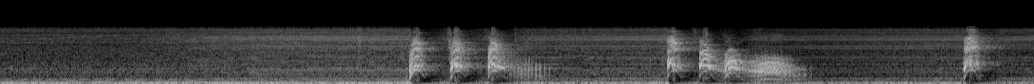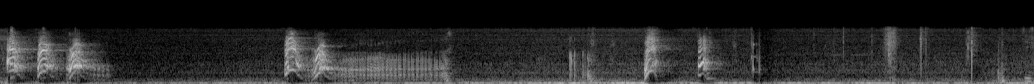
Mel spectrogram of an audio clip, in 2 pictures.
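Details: Norfolk Terrier puppy, five months old, barking indoors in reaction to a CD spinning up in a computer; sharp yapping barks come in short bursts, with a person speaking and music in the background.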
